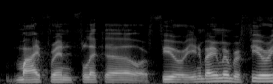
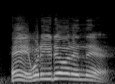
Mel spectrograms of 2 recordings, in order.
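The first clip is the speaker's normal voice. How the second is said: higher, louder call through a locked door; 8 semitones higher, 4 dB louder than usual. Acted. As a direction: call out to the kid inside. Parent yelling through bathroom door.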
